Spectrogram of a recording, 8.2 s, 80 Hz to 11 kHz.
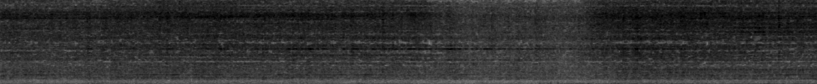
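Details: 1978 Chevrolet Custom Deluxe truck, engine freed from being stuck after sitting for years, carburetor had water in bowl: uneven idle rumble, beat wavering and surging slightly; not idling great, cause unconfirmed. Rough idle.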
